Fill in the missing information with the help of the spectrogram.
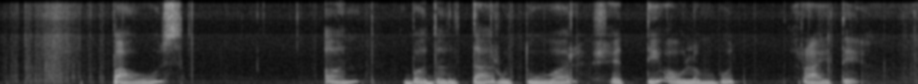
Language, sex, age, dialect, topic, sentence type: Marathi, female, 18-24, Varhadi, agriculture, statement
